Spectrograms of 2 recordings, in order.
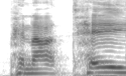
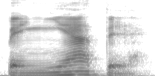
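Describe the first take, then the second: First: The middle consonant is a plain n sound. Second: The middle consonant is a palatal ny sound. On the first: The speaker calls it wrong. "I say it wrong on purpose" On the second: The speaker calls it right. "it's actually pronounced Peñate"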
